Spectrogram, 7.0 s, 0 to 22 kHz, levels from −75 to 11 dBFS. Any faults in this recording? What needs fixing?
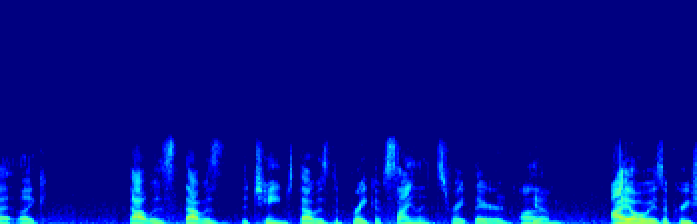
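From 5.93 to 6.09 s, about 160 ms of the room noise is replaced by comfort noise. The real background, sitting about 28 dB below the loudest speech, gives way to a smooth, featureless hiss only about 1 dB quieter, so the level barely dips. The likely cause is discontinuous transmission in the Opus call path: the sender's voice detector stopped sending audio, and the receiver synthesized noise to fill the pause. A dropout or noise gate would leave silence or a clear drop in level. Here the pause keeps a steady noise floor that simply loses the texture of the room, whose own noise lies about 26 dB under the speech. To prevent this, disable DTX on the sending side, or set its voice-activity threshold below this room's noise level.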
